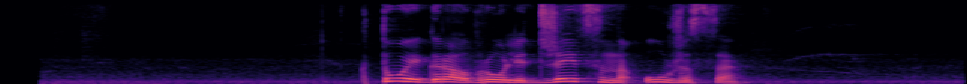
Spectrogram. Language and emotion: Russian, neutral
